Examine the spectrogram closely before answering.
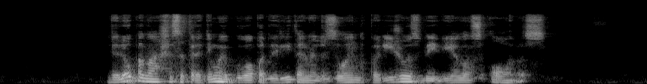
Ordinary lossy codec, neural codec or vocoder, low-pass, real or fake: AAC, 48 kbps; codec, 44.1 kHz, 2.6 kbps, DAC; 10.8 kHz; fake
